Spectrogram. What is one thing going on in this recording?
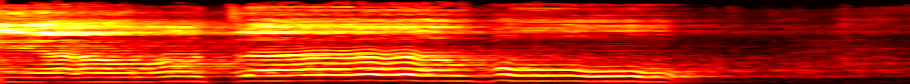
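A man chants in a long, wavering melodic voice through a microphone and loudspeakers.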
